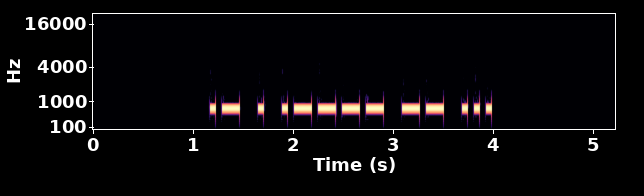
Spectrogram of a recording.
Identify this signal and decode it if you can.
Morse code, heard as a keyed tone, about 20 wpm, 700 Hz. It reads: AE1MS
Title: 2023 SOTA Chaser Call Signs - 20wpm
